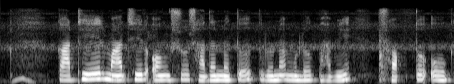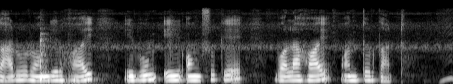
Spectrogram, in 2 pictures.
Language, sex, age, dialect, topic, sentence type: Bengali, female, 31-35, Northern/Varendri, agriculture, statement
